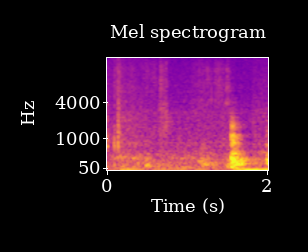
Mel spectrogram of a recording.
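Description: Papers being handled on a wooden lectern close to the microphone: faint rustles and small clicks, then a soft knock about a second and a half in.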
